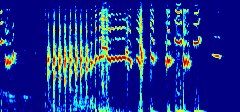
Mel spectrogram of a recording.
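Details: Oriental magpie-robin singing aggressively to provoke other birds: a short whistle, then a quick rattle of repeated buzzy notes running into a long ringing whistled phrase, followed by scattered sharp chirps.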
